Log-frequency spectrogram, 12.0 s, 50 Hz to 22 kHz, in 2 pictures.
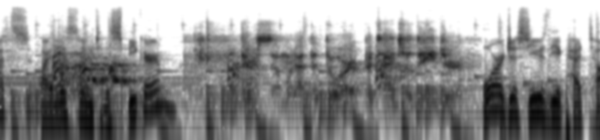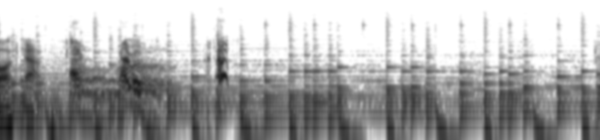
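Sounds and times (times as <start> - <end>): background music: 0.0 - 12.0
dog barking: 0.5 - 1.4, 6.7 - 8.4.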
